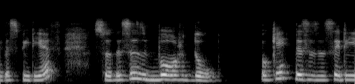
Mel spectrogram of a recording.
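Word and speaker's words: Bordeaux: go ahead B okay B so this is the sound of O and you're saying bordo bordo also this e a u and X this combination is is actually a syllable that exists in French which will come a little later for those who don't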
